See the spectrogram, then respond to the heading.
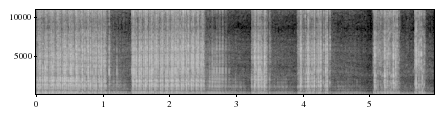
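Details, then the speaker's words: Carbureted project vehicle with a distributor just fitted and a loud clutch fan: ragged revs break into choppy bursts with popping and uneven firing on the throttle; running rough, too much timing suspected, possibly other issues. "Bro, that thing sounds like death from behind."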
